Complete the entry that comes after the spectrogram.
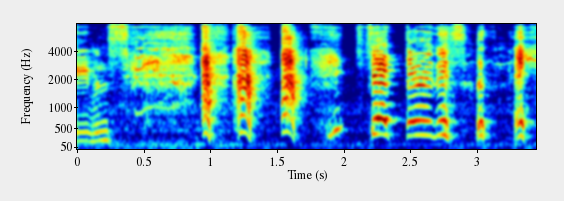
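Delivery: high, helpless giggly voice; laughing. Real, not acted. Crafter laughing with viewers at her messy video, laughing. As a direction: push the words out through real laughter. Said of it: "I can't stop laughing".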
